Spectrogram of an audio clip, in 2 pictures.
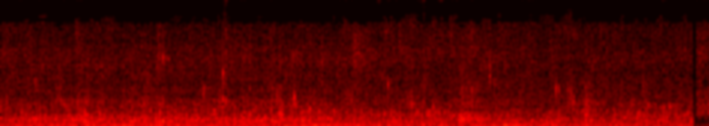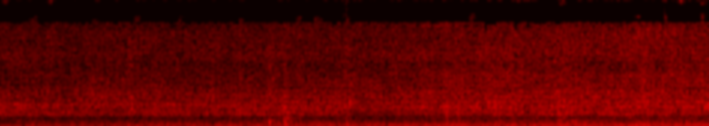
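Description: Beef tips in gravy bubbling and sizzling in a skillet as a wooden spoon stirs them, with a few light spoon clicks. About halfway through, the sound changes abruptly to a quieter sizzle of asparagus being stirred in a pan.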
